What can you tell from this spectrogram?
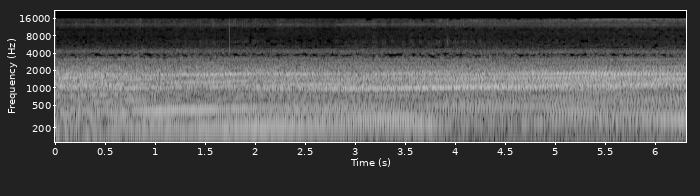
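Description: Motorbike engine running under steady throttle, its pitch climbing slowly as the bike gathers speed.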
